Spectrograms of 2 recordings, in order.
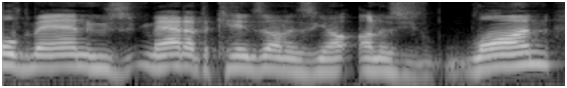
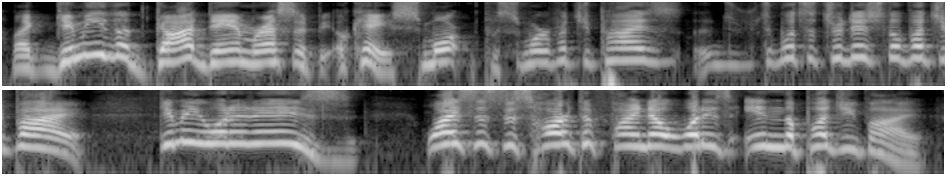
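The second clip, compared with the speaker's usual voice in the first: high, loud exasperated rant; worked up; 6 semitones higher, 5 dB louder than usual. Real, not acted. Host ranting at search results that hide the recipe, worked up. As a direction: demand an answer, pitch climbing with frustration. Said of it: "I'm getting so worked up".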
